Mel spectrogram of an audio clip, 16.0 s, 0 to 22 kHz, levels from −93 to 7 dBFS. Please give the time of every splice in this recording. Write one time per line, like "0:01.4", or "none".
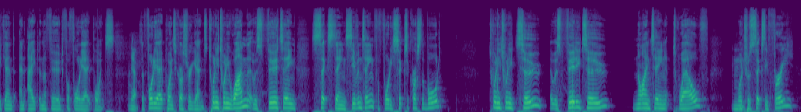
0:10.9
